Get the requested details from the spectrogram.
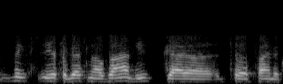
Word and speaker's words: Malzahn: Malzahn. – Yeah. – Malzahn.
